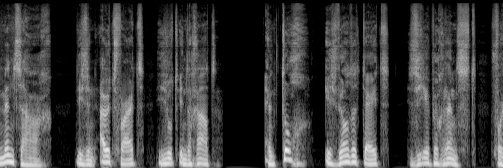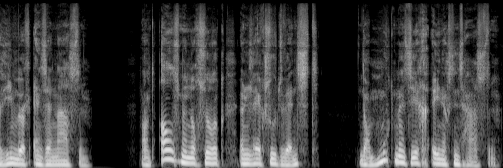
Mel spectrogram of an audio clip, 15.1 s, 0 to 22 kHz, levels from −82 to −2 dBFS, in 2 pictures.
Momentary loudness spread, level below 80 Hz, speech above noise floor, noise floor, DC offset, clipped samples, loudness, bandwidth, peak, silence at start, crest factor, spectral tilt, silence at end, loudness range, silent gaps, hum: 12 LU; -36 dBFS; 64 dB; -81 dBFS; under 0.1%; under 0.1%; -18 LUFS; over 20 kHz; -4 dBFS; 0 s; 14 dB; -5.5 dB/octave; 0.1 s; 2 LU; none; none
